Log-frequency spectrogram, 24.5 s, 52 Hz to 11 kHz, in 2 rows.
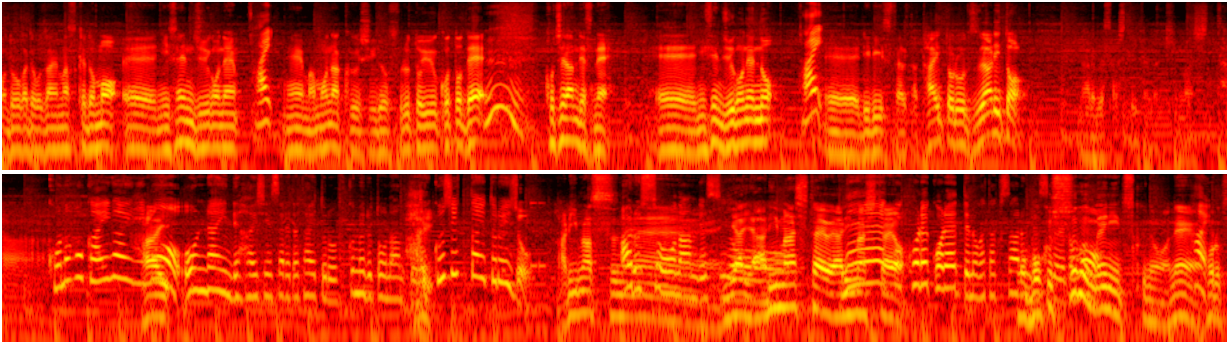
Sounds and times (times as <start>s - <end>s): Music: 0.0s - 24.5s.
